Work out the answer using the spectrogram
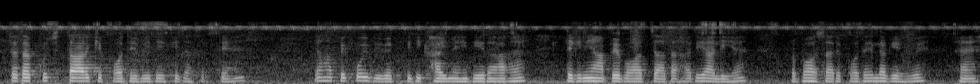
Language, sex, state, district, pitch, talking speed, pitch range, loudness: Hindi, male, Uttar Pradesh, Budaun, 140 Hz, 210 wpm, 135-150 Hz, -25 LUFS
